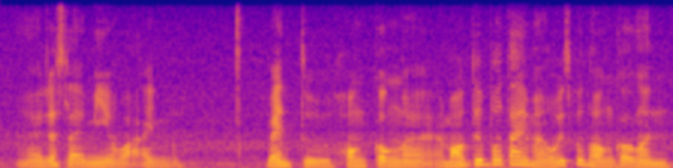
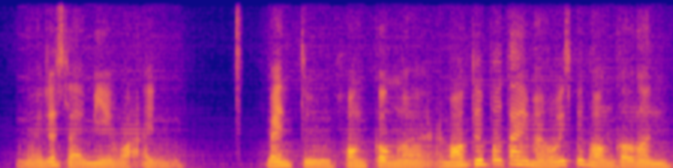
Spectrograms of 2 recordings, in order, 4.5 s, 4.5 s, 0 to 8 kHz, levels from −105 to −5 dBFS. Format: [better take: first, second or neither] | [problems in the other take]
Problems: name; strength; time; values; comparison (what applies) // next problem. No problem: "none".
first | noise reduction (neural separator model SepFormer DNS4)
